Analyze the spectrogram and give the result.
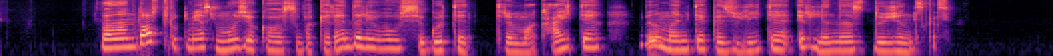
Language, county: Lithuanian, Vilnius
